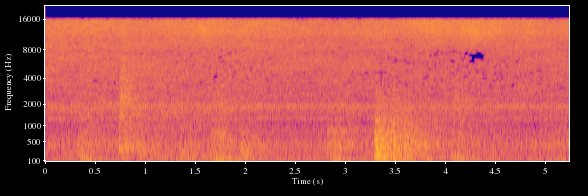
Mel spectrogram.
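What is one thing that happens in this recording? A compressed-air spray gun hisses as it sprays paint.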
